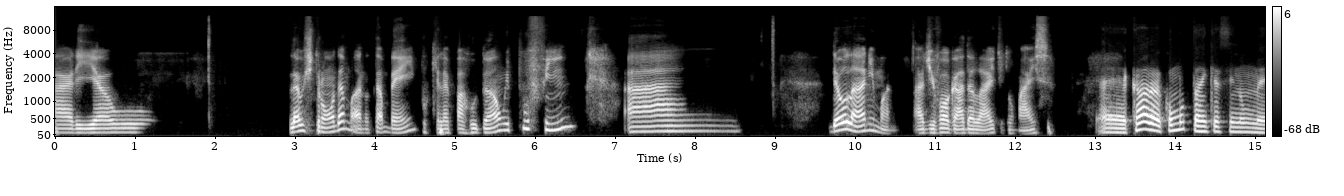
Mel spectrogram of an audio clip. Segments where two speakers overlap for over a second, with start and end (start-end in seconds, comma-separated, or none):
none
